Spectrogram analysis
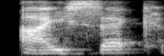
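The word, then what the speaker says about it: ICEC: together which is the Scottish independence convention and ISC as that's how we're pronouncing it the international commission for European citizens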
